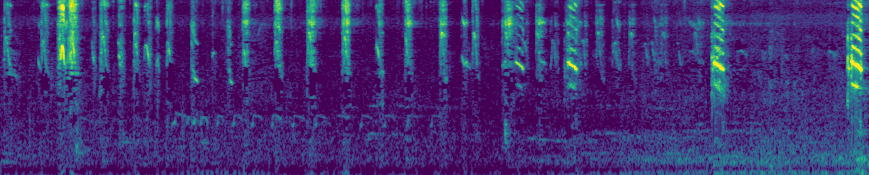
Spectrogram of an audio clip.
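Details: A family of society finches (white-rumped munia) gives a rapid run of thin, high chirps and peeps, several a second, with a few louder sharp notes breaking through.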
